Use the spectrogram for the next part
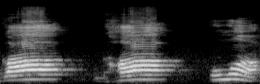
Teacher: করে দেখো যে গ ঘ এবং উম এই বর্ণগুলো উচ্চারণ করলে স্বরতন্ত্রের কম্পনজাত সুর অনেক বেশি হচ্ছে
